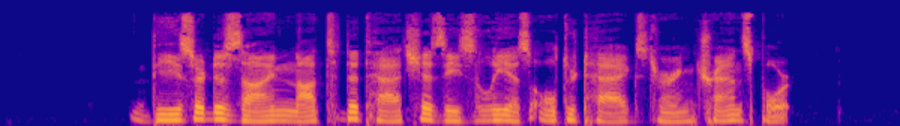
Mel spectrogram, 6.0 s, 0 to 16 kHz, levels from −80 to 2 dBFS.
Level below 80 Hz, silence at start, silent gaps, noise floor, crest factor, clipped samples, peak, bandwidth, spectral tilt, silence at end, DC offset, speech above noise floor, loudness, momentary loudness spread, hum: -48 dBFS; 0.9 s; none; -76 dBFS; 18 dB; under 0.1%; -2 dBFS; 11.5 kHz; -4 dB/octave; 0.75 s; under 0.1%; 57 dB; -19 LUFS; 8 LU; none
